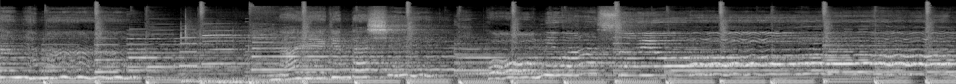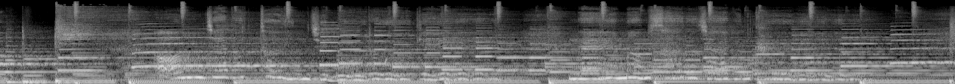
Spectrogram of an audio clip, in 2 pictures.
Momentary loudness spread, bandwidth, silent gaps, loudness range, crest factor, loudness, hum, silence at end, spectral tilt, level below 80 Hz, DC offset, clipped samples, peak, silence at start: 6 LU; over 20 kHz; none; 4 LU; 12 dB; -13 LUFS; none; 0 s; -4.5 dB/octave; -26 dBFS; 0.7%; under 0.1%; 0 dBFS; 0 s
